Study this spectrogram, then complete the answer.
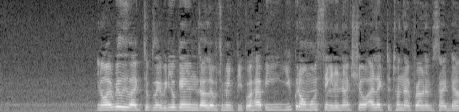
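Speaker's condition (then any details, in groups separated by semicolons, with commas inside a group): Cerebral palsy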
